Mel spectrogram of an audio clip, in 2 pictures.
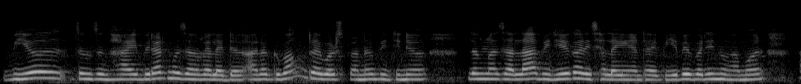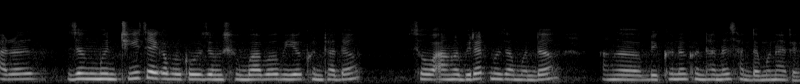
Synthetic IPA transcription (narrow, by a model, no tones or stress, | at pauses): bijɯzɯŋzɯŋɦajbiɾat̚mɯzaŋɾalajdɯŋa̰ɾɯɡɯbaŋdɾajbaɾspɾanɯbidinɯlɯŋlazalabidijeɡaɾisalajɯjnatʰajbijebebadinuŋamɯnaɾɯ | zɯŋmɯntʰit͡ʃajkapɯɾkʰɯwzɯŋsɯŋbabɯbijɯkʰɯntʰadɯŋ | sɔaŋɯbiɾat̚mɯzaŋmɯndɯŋ | aŋɯbikʰɯnɯkʰɯntʰanɯsandɯmɯnadɯŋ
